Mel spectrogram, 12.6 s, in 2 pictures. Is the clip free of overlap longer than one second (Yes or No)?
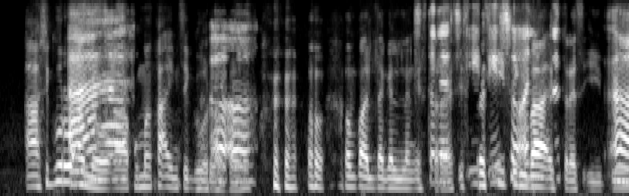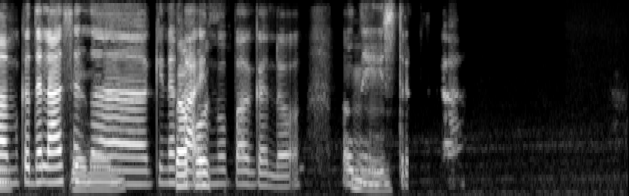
No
